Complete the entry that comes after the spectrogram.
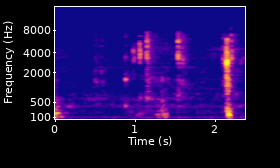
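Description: A few quick, crisp mouse clicks at an irregular pace, fairly quiet, with a sharper, louder click near the end, as someone clicks through to the reader comments on an article. No one speaks.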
